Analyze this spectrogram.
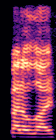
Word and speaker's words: BettaLife: So I see BettaLife Entertainment or BettaLife. How do you Yeah, pronounce that? BettaLife. You got it right.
